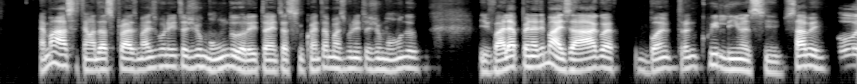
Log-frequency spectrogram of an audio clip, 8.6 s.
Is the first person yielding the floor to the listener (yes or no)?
yes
